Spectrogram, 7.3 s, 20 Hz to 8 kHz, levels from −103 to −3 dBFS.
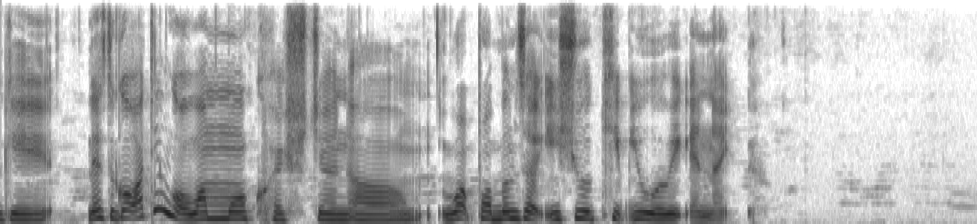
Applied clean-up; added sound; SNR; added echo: none; none; none; none.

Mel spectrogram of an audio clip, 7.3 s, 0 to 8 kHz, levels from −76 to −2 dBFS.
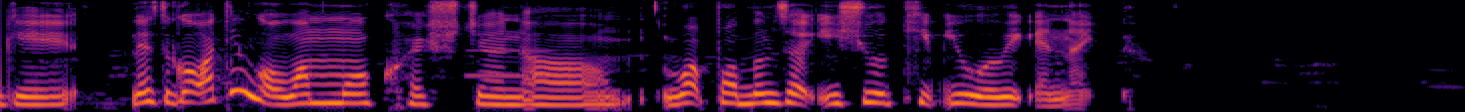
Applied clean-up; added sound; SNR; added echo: classical method spectral subtraction.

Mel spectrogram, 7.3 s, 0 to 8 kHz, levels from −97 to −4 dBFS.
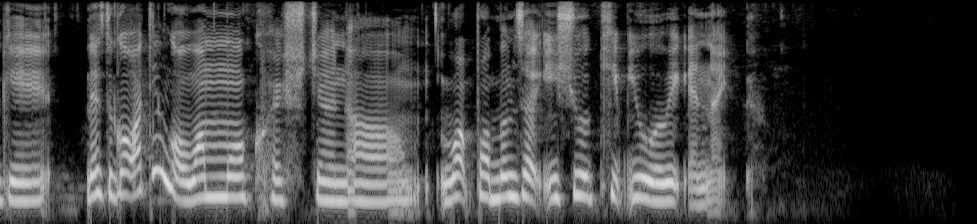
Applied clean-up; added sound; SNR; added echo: neural mask model Resemble Enhance denoiser.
